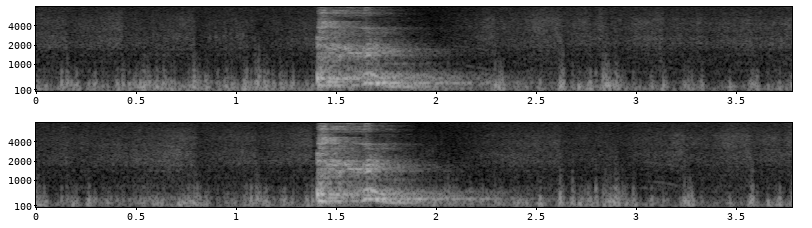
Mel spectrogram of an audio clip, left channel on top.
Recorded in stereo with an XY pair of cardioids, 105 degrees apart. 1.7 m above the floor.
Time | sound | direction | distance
1.4 | a cough | 20° right | 1.7 m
